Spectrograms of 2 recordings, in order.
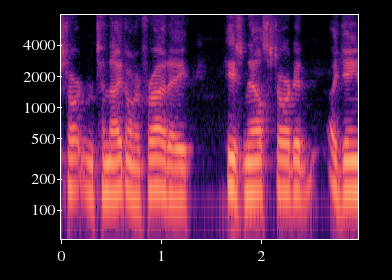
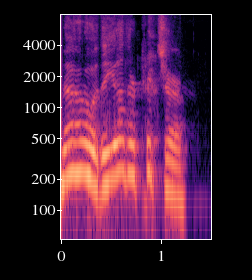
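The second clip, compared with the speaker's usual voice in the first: high, light, drawn-out scream; 6 semitones higher than usual. Retelling own reaction as the card was read aloud: retelling a scream. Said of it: "just screaming".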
